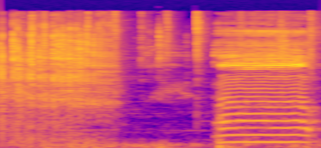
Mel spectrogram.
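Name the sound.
dice being rolled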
